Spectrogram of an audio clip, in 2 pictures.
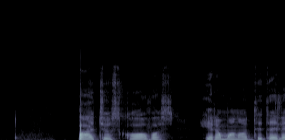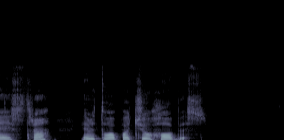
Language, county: Lithuanian, Marijampolė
